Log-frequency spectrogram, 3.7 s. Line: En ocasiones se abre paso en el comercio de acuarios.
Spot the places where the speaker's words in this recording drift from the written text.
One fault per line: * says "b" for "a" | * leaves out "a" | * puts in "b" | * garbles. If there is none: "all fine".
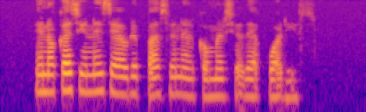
all fine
